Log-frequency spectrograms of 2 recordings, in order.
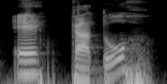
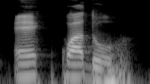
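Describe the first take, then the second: First: The u after the k sound is silent. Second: The u after the k sound is pronounced. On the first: The speaker calls it wrong. "Eu falo ecador" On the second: The speaker calls it right. "tiver a sua vogal U pronunciada"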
